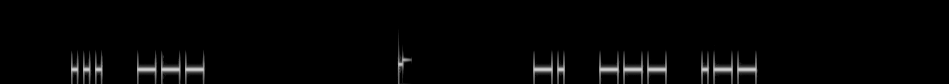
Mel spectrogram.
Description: Morse code, heard as a keyed tone, about 20 wpm, spaced as for 14 wpm, 700 Hz. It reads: SO NOW
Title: 230 Lesson 37f - Letter x - Words 20wpm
